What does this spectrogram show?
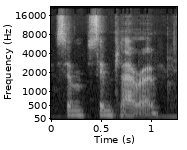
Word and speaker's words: Simplero: Yeah, Simplero.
